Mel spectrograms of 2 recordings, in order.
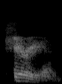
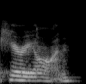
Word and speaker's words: carrion: It's pronounced careen, which is really odd because it doesn't look like it's spelled that way. Carrion. Oh, no, just kidding. Carrion. Carrion. I was saying carry on, but carrion.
